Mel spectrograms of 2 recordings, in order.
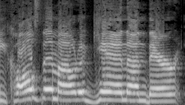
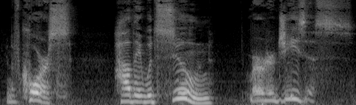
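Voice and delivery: ordinary talk, nothing marked

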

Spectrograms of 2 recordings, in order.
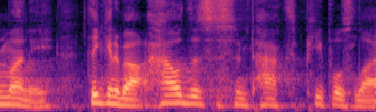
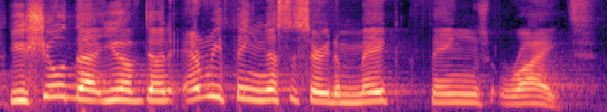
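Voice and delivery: loud, high, emphatic preaching; slow, forceful, ringing proclamation; impassioned scripture reading; 7 semitones higher, 8 dB louder than usual. Acted. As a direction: punch each item of the list with rising fervour.

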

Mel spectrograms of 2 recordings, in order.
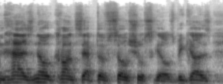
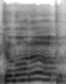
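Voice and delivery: high, louder playful call to the dog; mock excited call; 10 semitones higher, 5 dB louder than usual. Brother-in-law eagerly calling the dog to jump up. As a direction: egg the dog on like a pal. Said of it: "he's like".

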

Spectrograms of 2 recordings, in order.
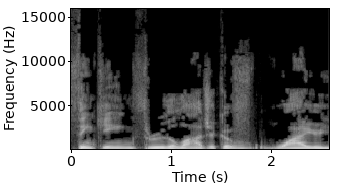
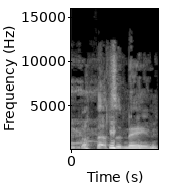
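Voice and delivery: mock Australian accent; 3 semitones higher than usual.

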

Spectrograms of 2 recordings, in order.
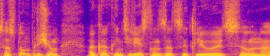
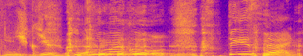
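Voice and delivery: laughing; 12 semitones higher, much slower than usual. Real, not acted. Breaks up laughing at the whisper.

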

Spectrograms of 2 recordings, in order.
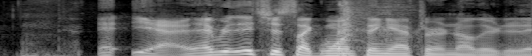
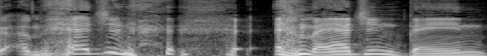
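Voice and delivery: usual speaking voice

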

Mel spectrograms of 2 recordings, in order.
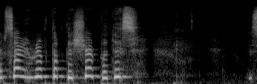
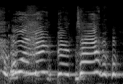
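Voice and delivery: laughing; 10 semitones higher, 3 dB louder than usual. Real, not acted. Players cracking up over name.

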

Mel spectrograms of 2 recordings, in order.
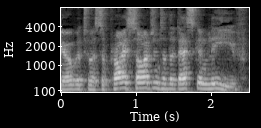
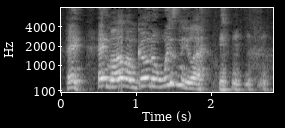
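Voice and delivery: put-on high, louder, slow childish call; excited kid voice; 6 semitones higher, 5 dB louder, slower than usual. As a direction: shout it like an eager kid. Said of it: "so we go".

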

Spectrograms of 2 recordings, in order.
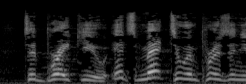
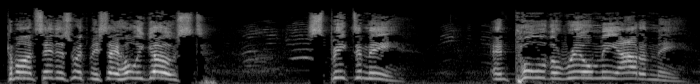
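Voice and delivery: shouting fiery sermon to the crowd; rally the congregation, loud and rousing; preaching at full force; 5 dB louder than usual. Real, not acted. Preacher rousing his congregation, fiery shout.

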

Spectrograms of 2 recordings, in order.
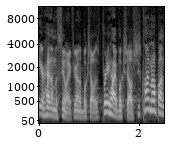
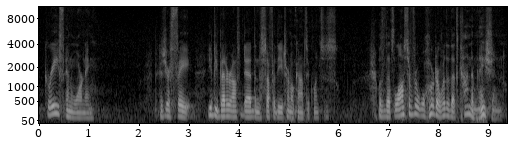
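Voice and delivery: much softer, low grieving warning; solemn and quiet; 3 semitones lower, 11 dB quieter than usual. Real, not acted. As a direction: lower the voice in grief.

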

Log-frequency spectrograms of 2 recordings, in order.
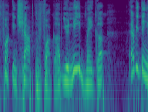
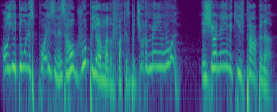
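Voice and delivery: angry rant; 8 semitones higher than usual. Real, not acted. Ranting insults at a rival.

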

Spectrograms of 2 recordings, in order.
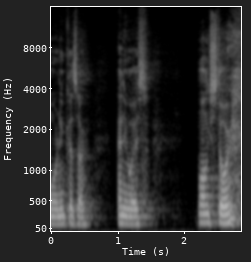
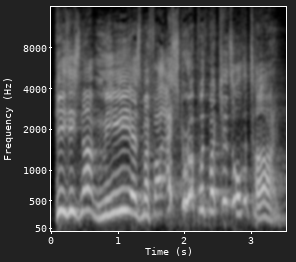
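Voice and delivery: a higher, louder preached admission; preaching confession; 12 semitones higher, 8 dB louder than usual. Acted. Pastor admitting he fails his kids, preached loud. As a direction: push the confession out with energy.

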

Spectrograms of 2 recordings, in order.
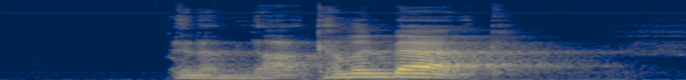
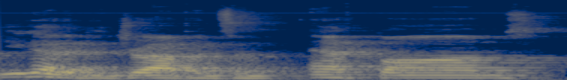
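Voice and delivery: ordinary talk

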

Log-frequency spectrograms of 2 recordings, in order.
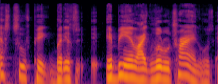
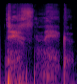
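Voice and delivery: voiceless exasperated whisper; 18 dB quieter than usual. Retold or imitated. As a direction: breathe it out barely audible, fed up.

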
